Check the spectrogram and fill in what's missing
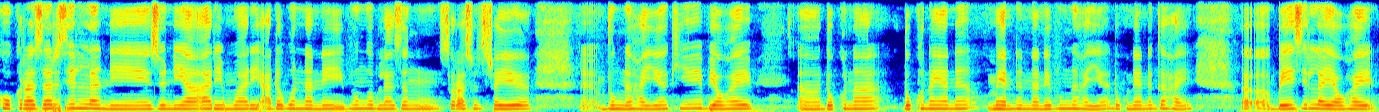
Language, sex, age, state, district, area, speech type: Bodo, female, 18-30, Assam, Kokrajhar, rural, spontaneous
